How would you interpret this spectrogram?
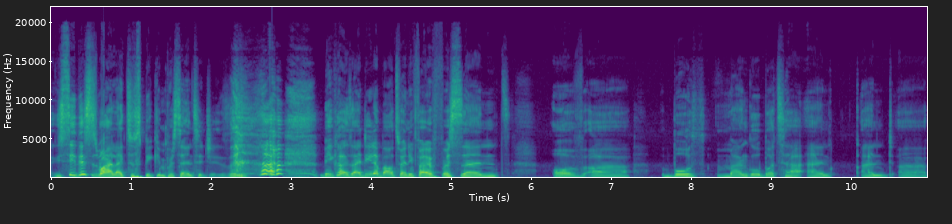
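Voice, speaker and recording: Woman host, has a cold, mid-pitched, chatty and self-correcting. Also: darkish tone. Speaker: skincare maker, channel host. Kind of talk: casual tutorial vlog.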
